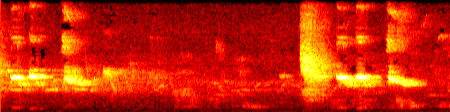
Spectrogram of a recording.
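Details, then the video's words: Black drongo whistling clear, slightly falling notes, a quiet pause, then a loud harsh rasping call and two more ringing whistles. "Black drongo Singing Song ! Black drongo Call ! Black drongo Sounds ! Black drongo Vocals"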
